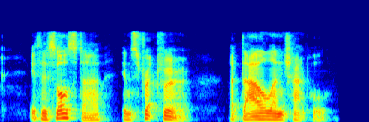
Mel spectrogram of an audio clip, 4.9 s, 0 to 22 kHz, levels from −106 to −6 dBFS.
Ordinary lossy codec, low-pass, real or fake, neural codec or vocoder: Opus, 64 kbps; 7.2 kHz; fake; codec, 16 kHz, 2 kbps, FunCodec, trained on LibriTTS, 25 frames a second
